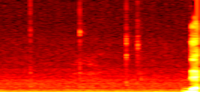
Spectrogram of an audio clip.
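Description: A few faint, scattered clicks from a computer keyboard as text is deleted from a field, over a quiet room background.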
